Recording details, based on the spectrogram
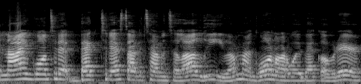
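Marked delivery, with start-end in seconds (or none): none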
